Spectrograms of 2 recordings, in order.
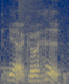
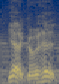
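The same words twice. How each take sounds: First: It is said in the normal voice. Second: It is said in a low, deep voice. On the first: The speaker calls it wrong. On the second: The speaker calls it right.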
